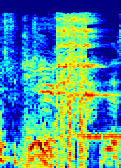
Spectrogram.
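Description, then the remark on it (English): Wine glasses clink together in a toast, a bright metallic ring with high sustained overtones lasting about a second, while voices murmur faintly underneath. “We should have a cheers.”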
